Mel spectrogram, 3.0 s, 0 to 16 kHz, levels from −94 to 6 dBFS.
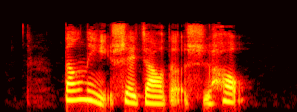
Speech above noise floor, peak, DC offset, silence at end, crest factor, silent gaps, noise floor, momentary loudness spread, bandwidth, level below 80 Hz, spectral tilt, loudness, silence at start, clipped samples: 42 dB; -2 dBFS; under 0.1%; 0.55 s; 18 dB; none; -61 dBFS; 8 LU; 8.2 kHz; -64 dBFS; -4 dB/octave; -19 LUFS; 0.65 s; under 0.1%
